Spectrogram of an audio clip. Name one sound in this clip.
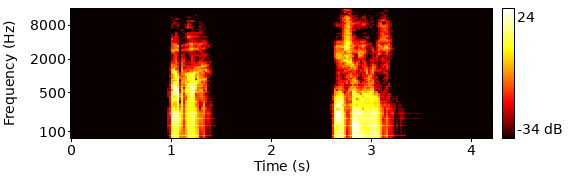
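A young man speaks gently nearby.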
